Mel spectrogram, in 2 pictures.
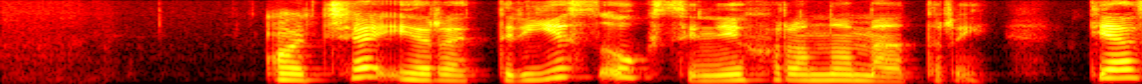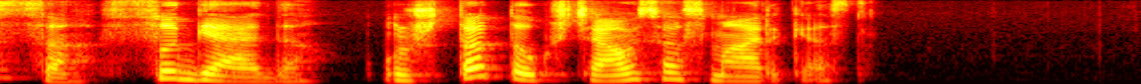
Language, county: Lithuanian, Klaipėda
